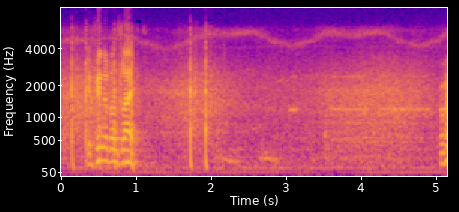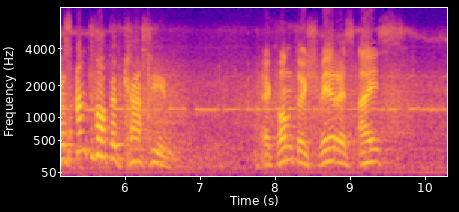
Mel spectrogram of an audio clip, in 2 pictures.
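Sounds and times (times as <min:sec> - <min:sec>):
signal rocket launching: 0:00.0 - 0:07.9
speech: 0:00.4 - 0:01.2, 0:05.0 - 0:06.8, 0:07.8 - 0:09.6.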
